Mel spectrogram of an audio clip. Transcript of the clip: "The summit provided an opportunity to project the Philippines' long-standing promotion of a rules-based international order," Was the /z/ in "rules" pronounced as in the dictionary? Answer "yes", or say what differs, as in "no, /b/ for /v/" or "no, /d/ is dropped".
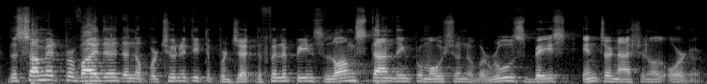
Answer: no, /s/ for /z/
